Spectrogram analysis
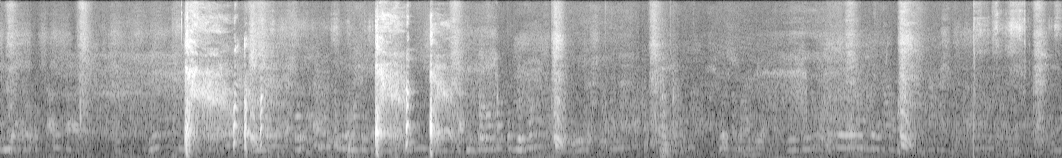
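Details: Several loud coughs among soft murmuring and throat noises in a quiet room during an Islamic spiritual healing (ruqyah) session in Singapore; the recurring cough comes from a patient described as having frequent fever, frequent cough and shoulder pain.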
